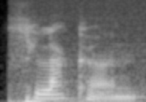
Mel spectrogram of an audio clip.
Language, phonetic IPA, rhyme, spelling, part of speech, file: German, [ˈflakɐn], -akɐn, flackern, verb, De-flackern.ogg
- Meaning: to flicker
